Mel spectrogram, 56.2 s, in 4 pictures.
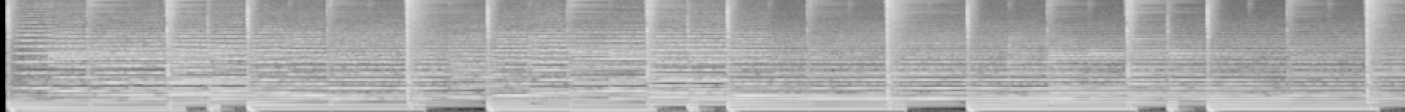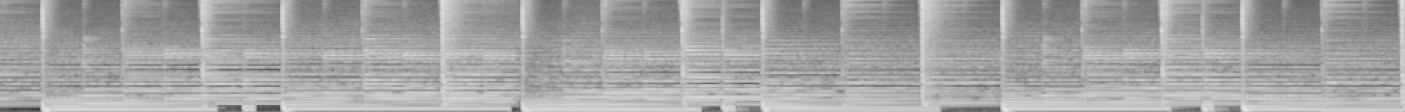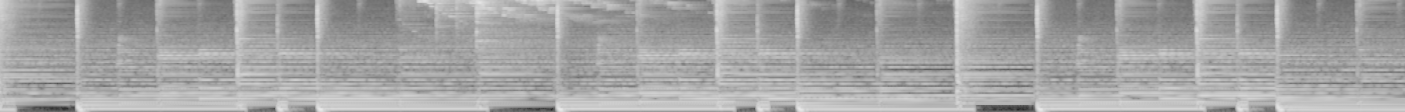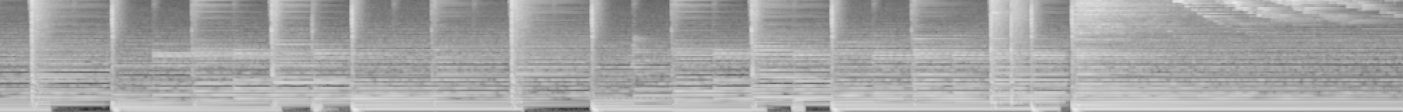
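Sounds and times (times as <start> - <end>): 
backing music: 0.0 - 56.1.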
